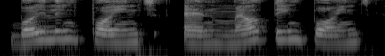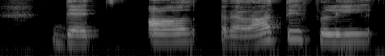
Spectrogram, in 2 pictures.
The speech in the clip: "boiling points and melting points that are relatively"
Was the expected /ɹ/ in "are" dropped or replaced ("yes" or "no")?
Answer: yes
